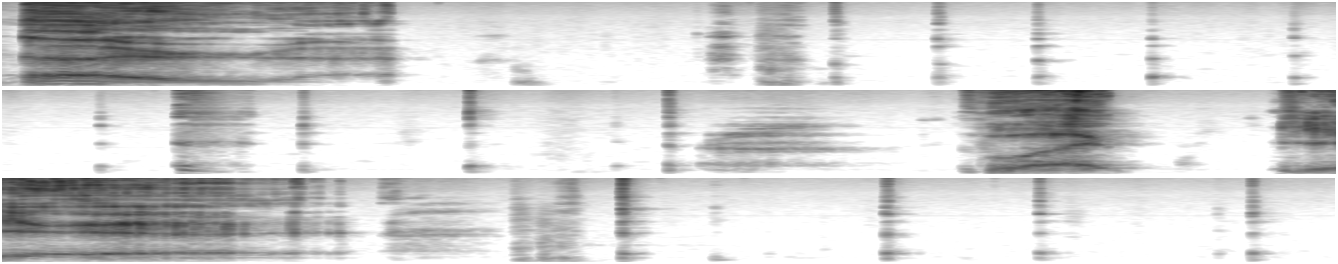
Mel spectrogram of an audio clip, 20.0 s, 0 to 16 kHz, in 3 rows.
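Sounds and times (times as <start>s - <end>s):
man belching: 0.0s - 2.0s, 11.5s - 12.4s, 13.1s - 15.0s
throat and mouth clicks: 17.7s - 18.8s, 19.4s - 19.8s.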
